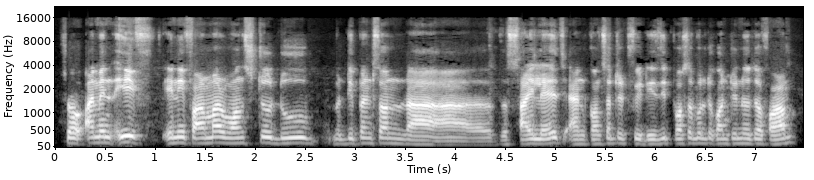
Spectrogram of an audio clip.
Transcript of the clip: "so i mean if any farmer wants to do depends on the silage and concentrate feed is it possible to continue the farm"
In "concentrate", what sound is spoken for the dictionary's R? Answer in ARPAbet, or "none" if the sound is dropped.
none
